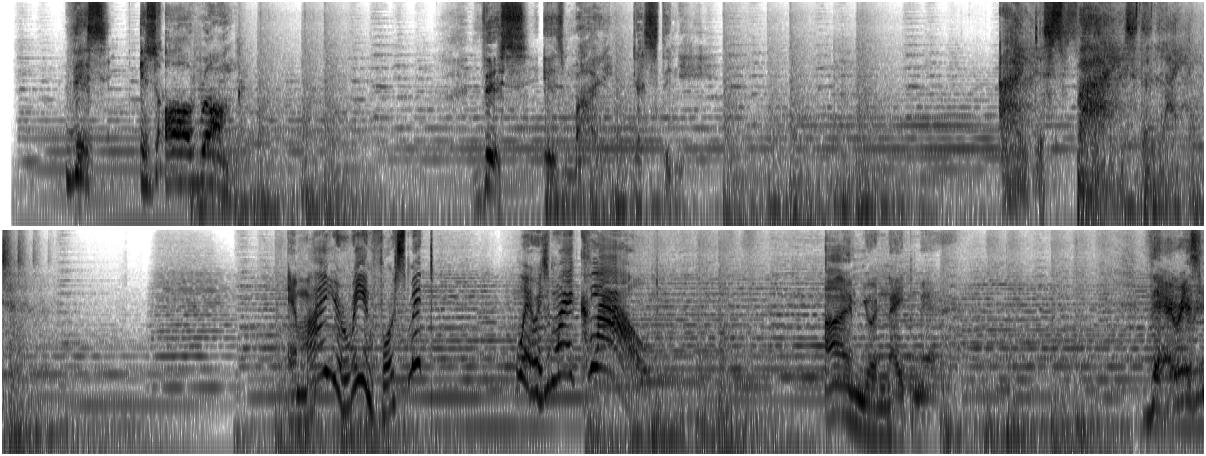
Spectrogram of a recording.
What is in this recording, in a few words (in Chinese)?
其他 英语 男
